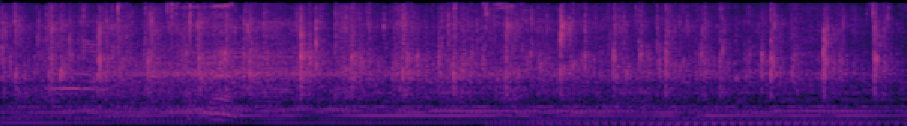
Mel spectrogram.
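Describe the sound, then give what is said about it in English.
An audience claps their hands in a dense, steady wash of applause lasting several seconds, layered over sustained low musical tones, with some voices mixed in. “Give you God a hand clap.”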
